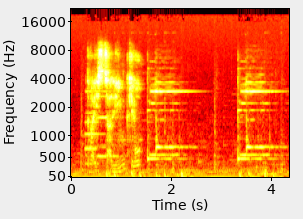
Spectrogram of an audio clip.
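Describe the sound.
A phone plays a repeating phone-finder alert chime, triggered by pressing a button twice on a Baseus tracker device: a bright, noisy burst followed by two clear multi-tone ding patterns, moderately loud, with a faint background voice.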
